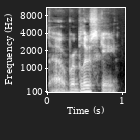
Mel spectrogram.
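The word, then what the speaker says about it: Wroblewski: But I believe his last name is pronounced Rebluski.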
